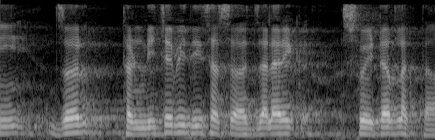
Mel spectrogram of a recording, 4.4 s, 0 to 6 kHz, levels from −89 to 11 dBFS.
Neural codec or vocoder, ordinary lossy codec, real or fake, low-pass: codec, 16 kHz, 16 kbps, FreqCodec, larger model; MP3, 48 kbps; fake; 5.4 kHz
